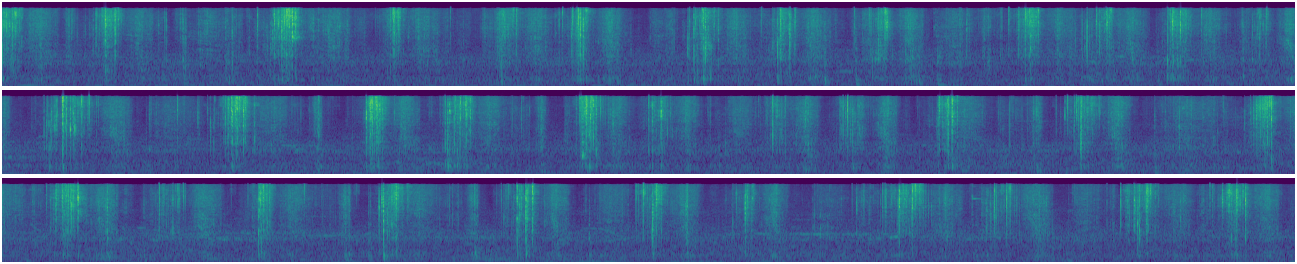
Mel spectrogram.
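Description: Pink foamy slime squeezed and kneaded by hand, making a steady run of sharp crackles and pops, several a second, as air trapped in it bursts.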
